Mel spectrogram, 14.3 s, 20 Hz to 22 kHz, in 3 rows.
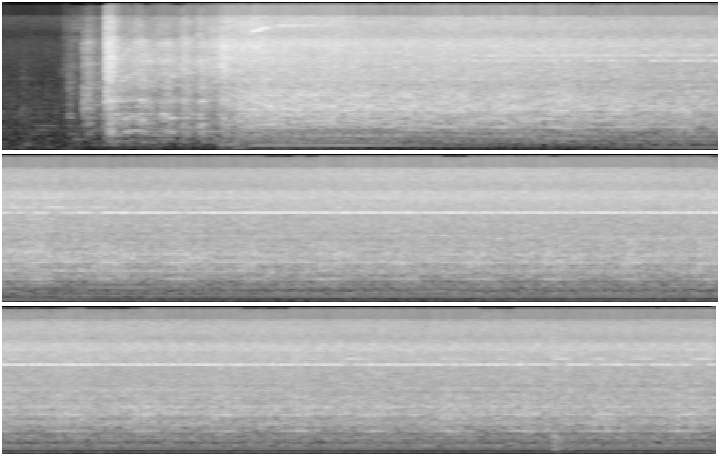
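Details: BMW E65/E66 with N62 V8: on cold start it catches and idles with a steady high-pitched whine and light rattle, first mistaken for timing chain rubbing guides or alternator; quiets as engine warms. Cause was a worn water pump bearing.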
